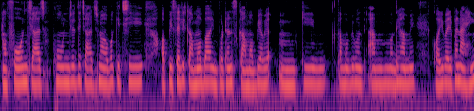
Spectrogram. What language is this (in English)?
Odia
